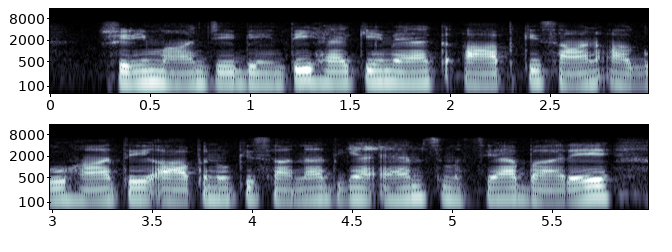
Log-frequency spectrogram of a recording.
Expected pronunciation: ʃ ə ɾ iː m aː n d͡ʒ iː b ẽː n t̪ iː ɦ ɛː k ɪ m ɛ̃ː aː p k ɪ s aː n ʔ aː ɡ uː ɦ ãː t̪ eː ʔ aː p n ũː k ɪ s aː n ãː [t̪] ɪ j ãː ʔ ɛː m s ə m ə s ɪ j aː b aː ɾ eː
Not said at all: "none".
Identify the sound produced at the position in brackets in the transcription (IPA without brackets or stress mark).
d̪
